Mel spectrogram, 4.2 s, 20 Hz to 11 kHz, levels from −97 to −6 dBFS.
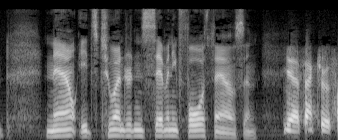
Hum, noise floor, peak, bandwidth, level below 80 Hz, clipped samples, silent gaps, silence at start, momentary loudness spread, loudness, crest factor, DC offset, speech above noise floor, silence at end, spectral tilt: none; -45 dBFS; -6 dBFS; 9.2 kHz; -66 dBFS; under 0.1%; none; 0 s; 17 LU; -24 LUFS; 18 dB; under 0.1%; 21 dB; 0 s; -3.5 dB/octave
